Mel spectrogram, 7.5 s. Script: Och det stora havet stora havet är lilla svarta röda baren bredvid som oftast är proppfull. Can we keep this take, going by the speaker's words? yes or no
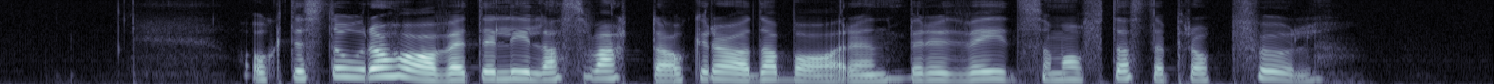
no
